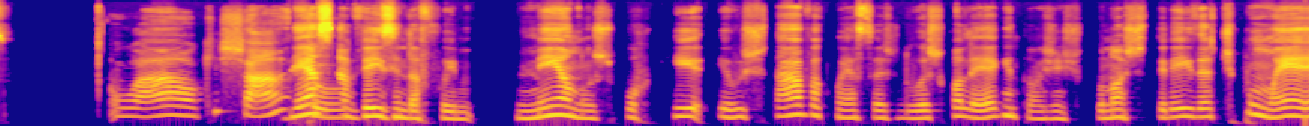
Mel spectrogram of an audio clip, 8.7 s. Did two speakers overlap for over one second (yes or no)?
no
